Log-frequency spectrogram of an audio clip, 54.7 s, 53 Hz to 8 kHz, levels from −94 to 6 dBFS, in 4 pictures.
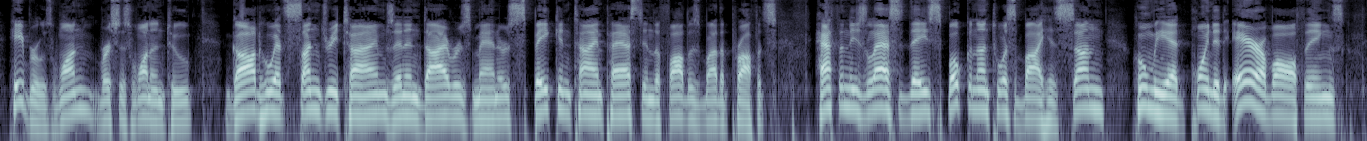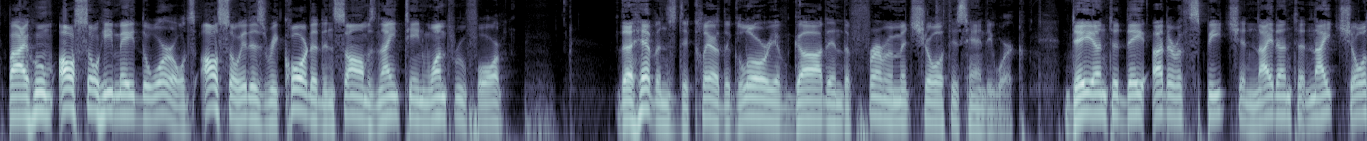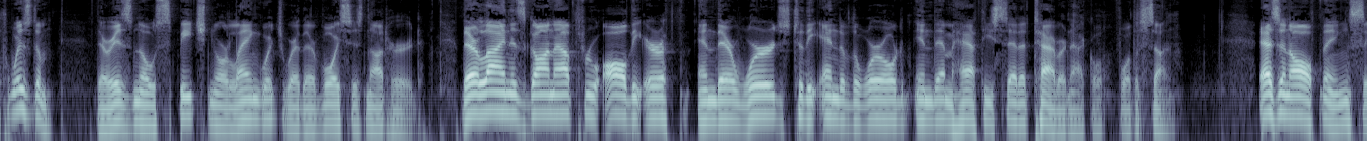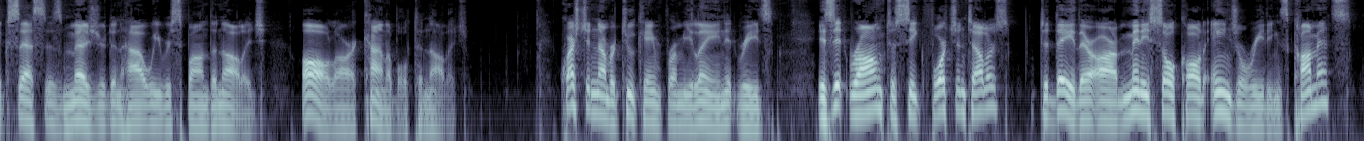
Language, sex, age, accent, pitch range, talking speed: English, male, 60-79, American, 100-140 Hz, 180 wpm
